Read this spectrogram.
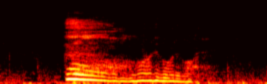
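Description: A man yells loudly up close, his voice wavering up and down.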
